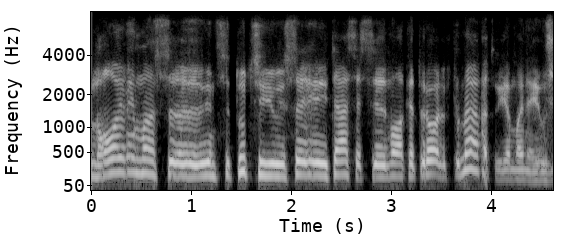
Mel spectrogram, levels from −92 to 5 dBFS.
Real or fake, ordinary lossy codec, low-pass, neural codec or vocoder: fake; Opus, 24 kbps; 7.2 kHz; codec, 16 kHz, 4 kbps, FreqCodec, larger model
